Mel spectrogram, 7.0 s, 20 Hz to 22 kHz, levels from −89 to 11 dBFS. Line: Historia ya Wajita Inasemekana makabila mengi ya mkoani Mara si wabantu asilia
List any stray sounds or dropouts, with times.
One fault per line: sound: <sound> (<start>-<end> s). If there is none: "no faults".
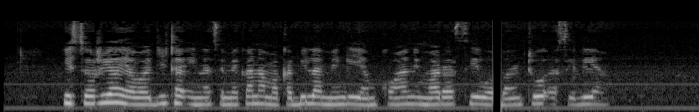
sound: dropout (4.9-5.0 s)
